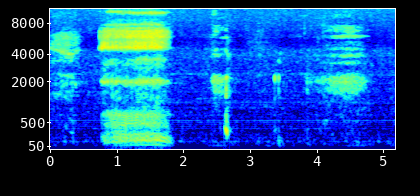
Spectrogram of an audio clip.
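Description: One loud, rough snore lasting about a second, followed by quieter snuffling breaths; dog snoring.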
